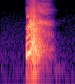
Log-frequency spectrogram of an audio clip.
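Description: A single loud, close sneeze, a sharp explosive burst that trails off quickly, with silence before and after.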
